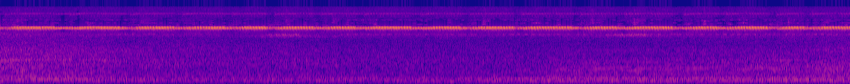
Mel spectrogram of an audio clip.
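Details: Many Aobamatsumushi tree crickets singing together from high treetops in Japan, an autumn insect: a steady shrill metallic ringing, rising and falling in soft pulses about twice a second, with faint distant traffic-like hum.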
